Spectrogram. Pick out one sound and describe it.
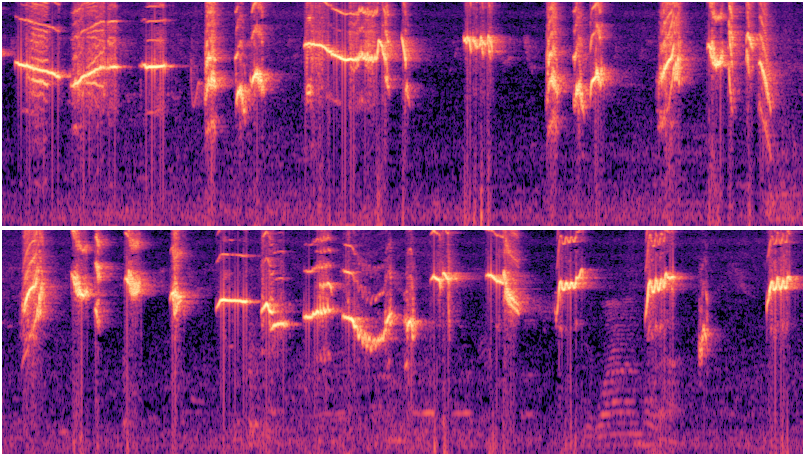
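A songbird sings loud, varied whistling phrases and trills close by.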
